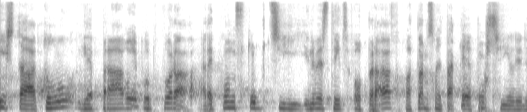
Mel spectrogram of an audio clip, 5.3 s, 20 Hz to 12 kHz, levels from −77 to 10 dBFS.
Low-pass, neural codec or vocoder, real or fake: 10.8 kHz; codec, 24 kHz, 1.5 kbps, HILCodec; fake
